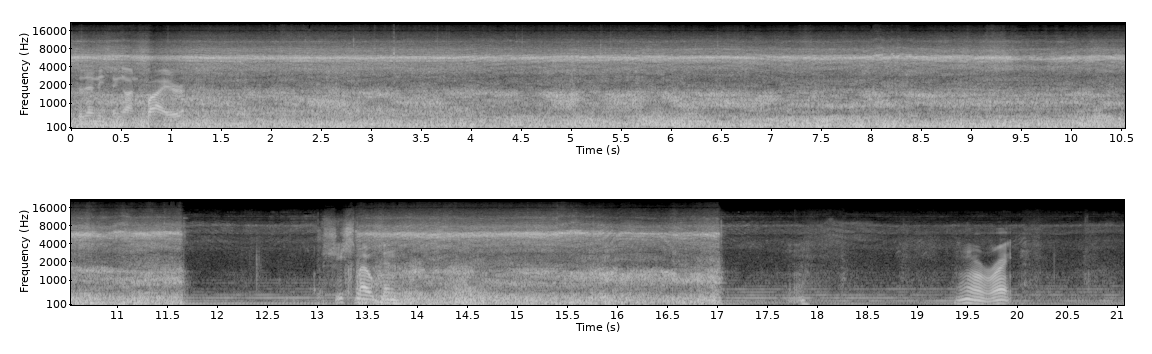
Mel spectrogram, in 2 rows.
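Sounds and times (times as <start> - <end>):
gas torch flame rushing: 0.0 - 11.8, 13.0 - 17.2.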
